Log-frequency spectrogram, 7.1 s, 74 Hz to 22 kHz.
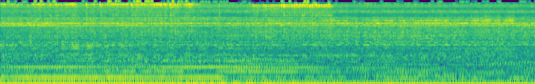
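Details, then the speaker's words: Wisoda E6 split-phase induction motor, which has a centrifugal start winding: it starts, the switch clicks off, then a steady, even low hum at full speed with no knocks or grinding. Normal running. "It's a split phase motor. Has a centrifugal winding in it. It'll start and run, and you'll hear it click off."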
